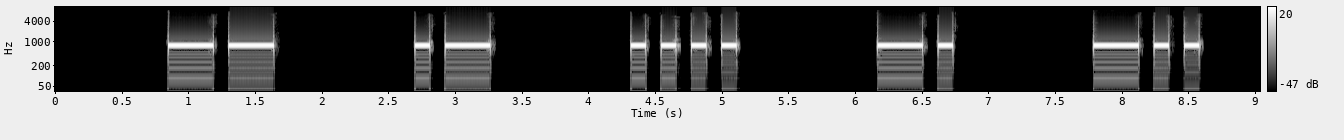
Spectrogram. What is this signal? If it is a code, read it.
Morse code, heard as a keyed tone, about 10 wpm, spaced as for 6 wpm, 800 Hz. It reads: MAHND
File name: LEZIONI / 3 MWRO / 3 M ws 10wpm 2121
